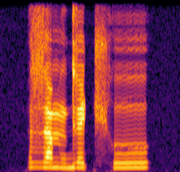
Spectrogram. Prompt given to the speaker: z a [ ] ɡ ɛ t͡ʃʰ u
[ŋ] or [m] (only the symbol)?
m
